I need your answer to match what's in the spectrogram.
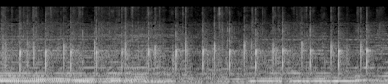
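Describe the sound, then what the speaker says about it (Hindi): An audience at a Khatu Shyam kirtan in Jhampur claps in rhythmic, steady applause that stays loud and close throughout, with background music droning underneath. "बाबा के नाम पे जोरदार ताली लगा दीजिए"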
